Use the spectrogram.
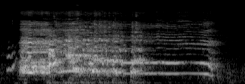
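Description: A Marans hen in a henhouse gives one drawn-out, loud call that rises and then holds a steady tone before fading, alone with no talk.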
